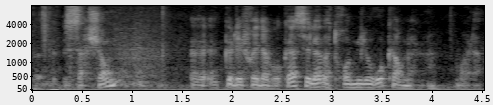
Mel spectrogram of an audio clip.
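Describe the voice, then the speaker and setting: A man's voice: mid-range voice, a little fast, slight background noise. A man with a Marseille accent, a sailing vlogger talking casually to camera in a chatty, meandering, plain-spoken way. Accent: Marseille French. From Marseille, France.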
